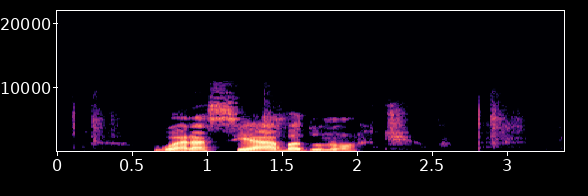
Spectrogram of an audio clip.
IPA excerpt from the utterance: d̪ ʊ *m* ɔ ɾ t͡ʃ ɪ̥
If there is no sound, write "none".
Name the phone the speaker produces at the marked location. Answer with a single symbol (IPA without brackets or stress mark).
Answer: n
